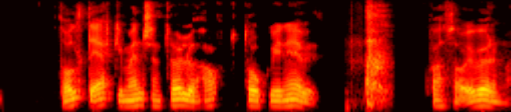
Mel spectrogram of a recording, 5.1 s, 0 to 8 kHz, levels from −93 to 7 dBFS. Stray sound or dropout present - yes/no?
yes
